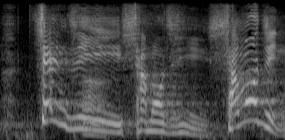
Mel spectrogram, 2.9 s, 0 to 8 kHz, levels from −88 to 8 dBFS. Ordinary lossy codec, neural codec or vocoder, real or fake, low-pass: none; none; real; 7.2 kHz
